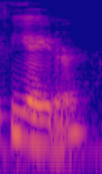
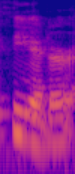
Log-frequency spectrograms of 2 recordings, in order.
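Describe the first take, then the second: First: It is said with a Texan pronunciation. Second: It is said with a standard non-Texan pronunciation. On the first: This is how the speaker normally says it. "I say theater" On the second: This is not how the speaker says it. "I don't say theater"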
